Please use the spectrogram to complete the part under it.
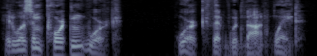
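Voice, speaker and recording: A man narrates a crime story in a very low-pitched voice, recorded close and dry. The delivery is scripted audiobook storytelling, with a slightly rough, husky edge. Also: animated, unhurried, no room sound.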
